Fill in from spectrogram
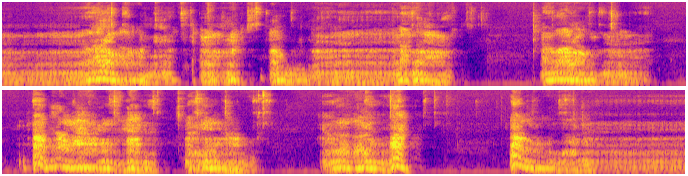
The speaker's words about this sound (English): That's apparently Yorkie for "Can I talk to the manager?"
